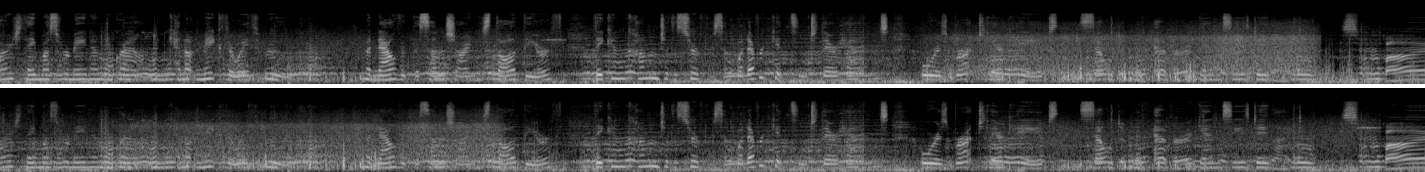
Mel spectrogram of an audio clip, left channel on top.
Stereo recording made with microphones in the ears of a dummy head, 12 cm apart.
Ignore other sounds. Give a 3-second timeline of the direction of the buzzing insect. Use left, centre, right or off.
right, centre, centre, centre, centre.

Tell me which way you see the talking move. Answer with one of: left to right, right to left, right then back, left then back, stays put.
left to right.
